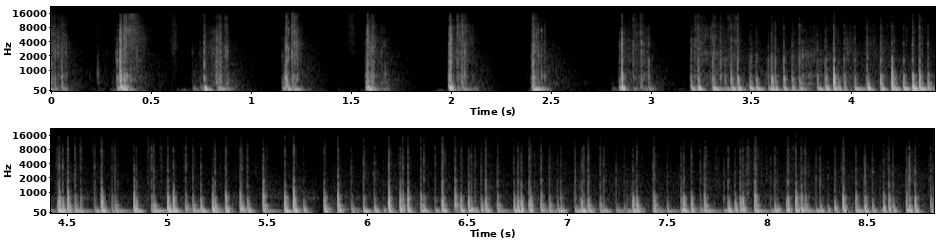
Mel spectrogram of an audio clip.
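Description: Fingertips tap a thin-shelled beige plastic disc golf disc with a red stamp, giving eight separate dull, low, hollow taps with almost no ring. The tapping and gripping then speed up into a dense, continuous patter of quick plastic knocks.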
